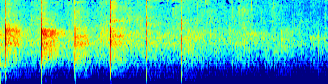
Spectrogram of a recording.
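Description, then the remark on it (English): A group claps in unison, six sharp claps in a quick steady rhythm that grow softer, then a faint wash of scattered clapping trails off. No one speaks. “If you're ready for some good news, clap your hands.”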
